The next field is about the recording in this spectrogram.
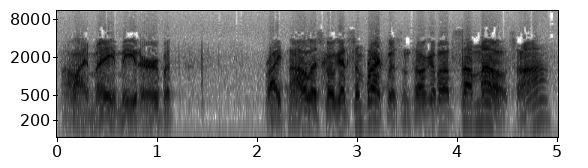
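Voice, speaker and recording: An actor playing a stoic, gruff American frontier marshal with a dry, terse, husky delivery in a western radio drama. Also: male voice, medium pitch, animated, brisk, close to an everyday voice. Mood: exasperated. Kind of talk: 1950s western radio acting. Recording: muffled old radio broadcast.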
